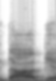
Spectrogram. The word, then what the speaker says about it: Dhabi: Fouzia, Fouzia se escreve, se escreve F-A-O-U-Z-I-A. E joga aí no YouTube, Fouzia Abu Dhabi. Abu é A-B-U, e aí Dabi é D-H-A-B-I.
